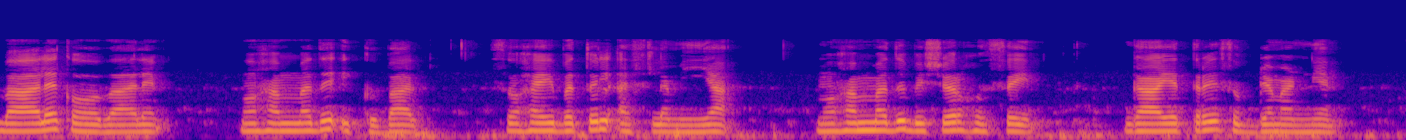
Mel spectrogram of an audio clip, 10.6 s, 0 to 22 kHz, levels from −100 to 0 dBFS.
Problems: low volume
